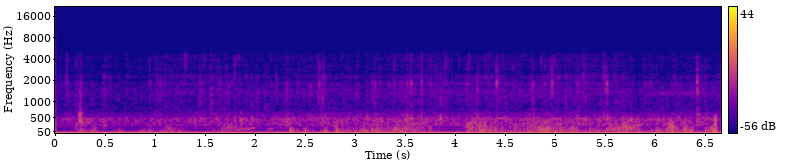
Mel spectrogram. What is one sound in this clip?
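Bicycle tyres rumble and rattle over a bumpy dirt trail.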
